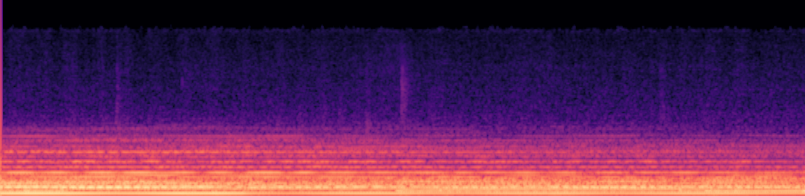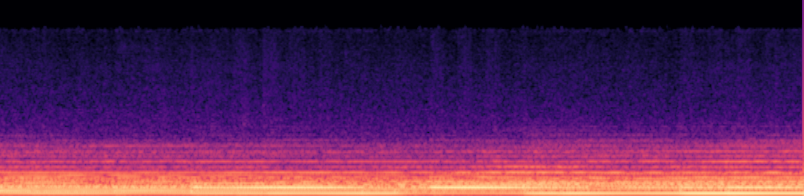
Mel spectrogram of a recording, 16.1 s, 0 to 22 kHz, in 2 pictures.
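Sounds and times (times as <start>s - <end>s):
gong low drone: 0.0s - 16.0s.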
